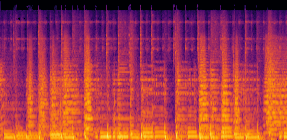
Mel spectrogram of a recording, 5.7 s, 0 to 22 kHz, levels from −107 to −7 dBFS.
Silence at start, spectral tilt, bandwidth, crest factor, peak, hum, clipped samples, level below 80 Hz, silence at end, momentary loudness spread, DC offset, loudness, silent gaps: 0 s; -6 dB/octave; 15 kHz; 16 dB; -6 dBFS; none; under 0.1%; -34 dBFS; 0 s; 5 LU; under 0.1%; -24 LUFS; none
